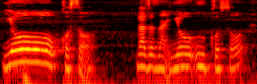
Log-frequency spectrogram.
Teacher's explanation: We don't pronounce yo-u-koso, but yokoso, it's a long vowel. So you don't really pronounce u sound, but more like you make yo sound longer.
